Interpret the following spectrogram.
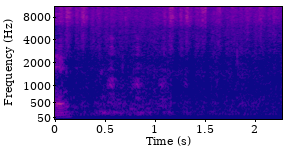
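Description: Salt shaken from a plastic shaker onto a casserole of vegetables, a faint, quick patter of small ticks.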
